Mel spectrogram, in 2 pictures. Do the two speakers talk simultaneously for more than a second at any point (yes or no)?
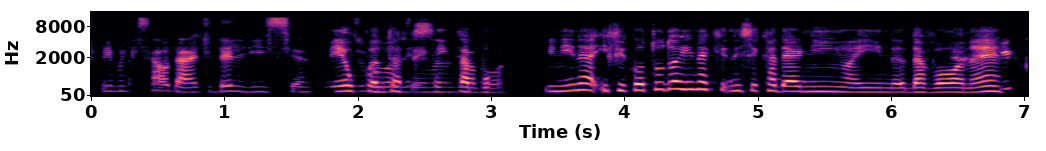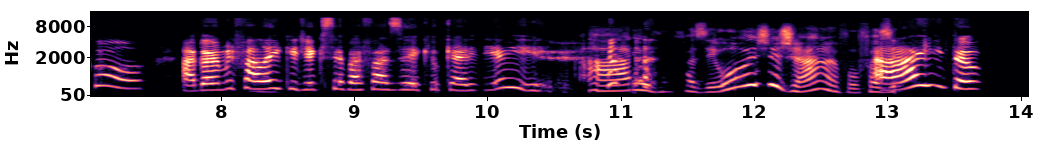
yes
